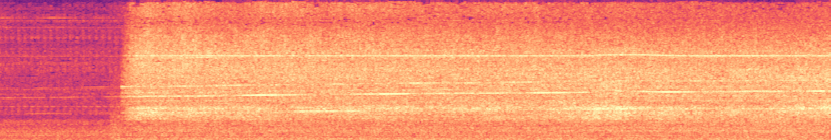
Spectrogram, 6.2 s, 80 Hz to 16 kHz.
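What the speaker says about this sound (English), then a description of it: "Listen to them engines." Fokker F28 Fellowship jet engines spool up in Microsoft Flight Simulator, a broadband roar that rises sharply after a second and then holds as a steady, loud whine and rumble.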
